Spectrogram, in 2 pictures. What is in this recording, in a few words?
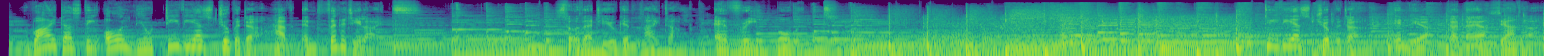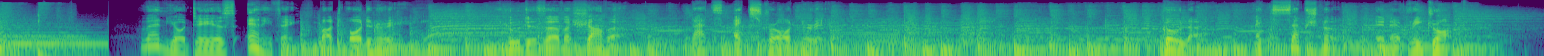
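Hindi accented, female, English Ads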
